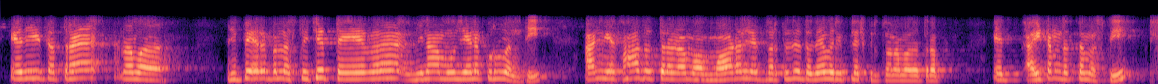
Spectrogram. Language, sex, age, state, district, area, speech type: Sanskrit, male, 18-30, Andhra Pradesh, Kadapa, rural, conversation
